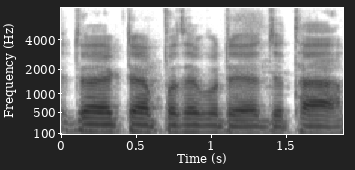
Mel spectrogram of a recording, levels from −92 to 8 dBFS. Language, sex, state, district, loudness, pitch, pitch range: Bengali, male, West Bengal, Malda, -16 LUFS, 120 Hz, 110-125 Hz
